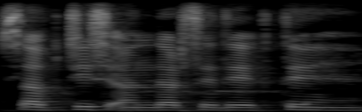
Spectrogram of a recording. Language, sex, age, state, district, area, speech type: Hindi, female, 30-45, Uttar Pradesh, Azamgarh, rural, spontaneous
